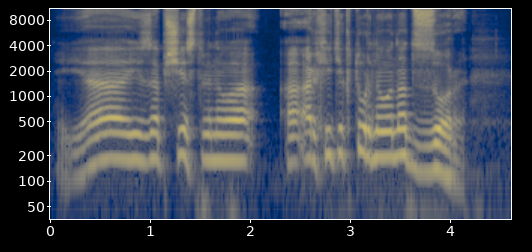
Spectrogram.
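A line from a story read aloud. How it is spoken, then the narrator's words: Unsure mumble. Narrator (Russian): неуверенно пробормотал первое, что пришло в голову Таборский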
